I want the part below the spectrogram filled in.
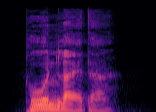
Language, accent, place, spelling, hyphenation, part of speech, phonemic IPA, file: German, Germany, Berlin, Tonleiter, Ton‧lei‧ter, noun, /ˈtoːnˌlaɪ̯tɐ/, De-Tonleiter.ogg
- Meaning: musical scale (series of notes)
